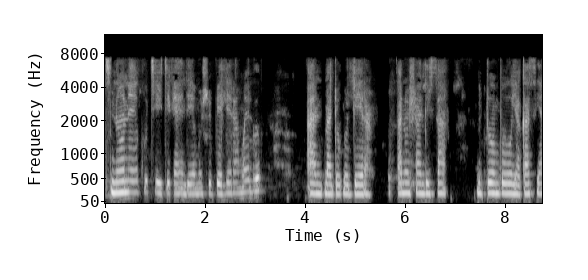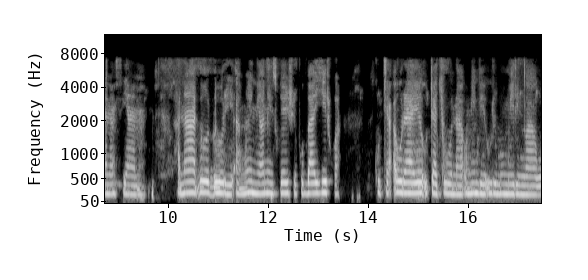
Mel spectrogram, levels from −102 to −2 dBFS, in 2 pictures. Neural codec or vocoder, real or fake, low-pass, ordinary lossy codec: codec, 16 kHz, 6 kbps, DAC; fake; 7.2 kHz; MP3, 48 kbps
